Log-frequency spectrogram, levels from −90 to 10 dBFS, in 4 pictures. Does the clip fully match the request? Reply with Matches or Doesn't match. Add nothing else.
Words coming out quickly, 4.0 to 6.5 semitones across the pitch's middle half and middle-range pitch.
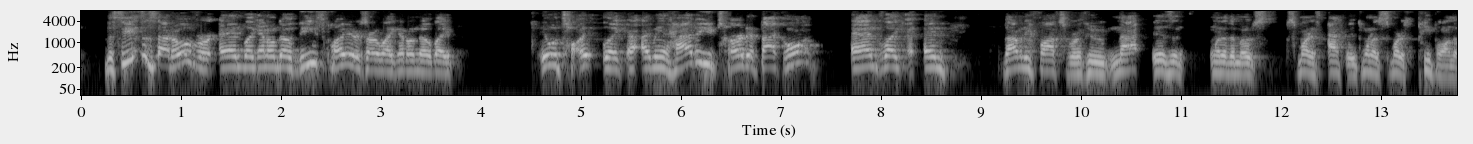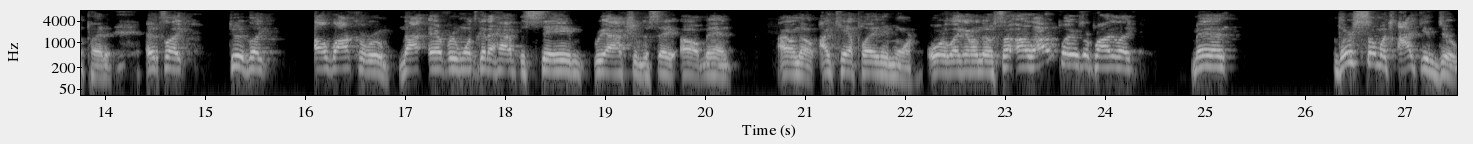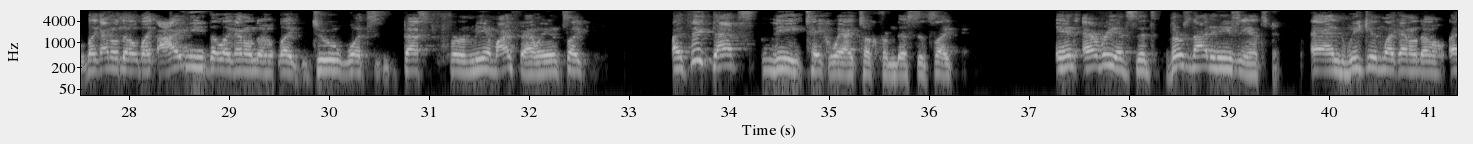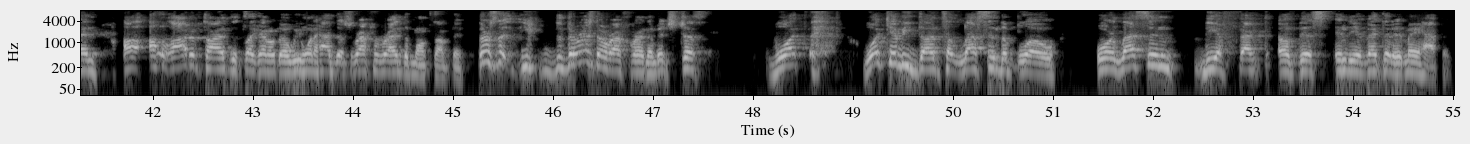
Matches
